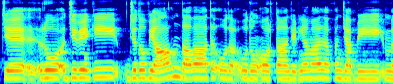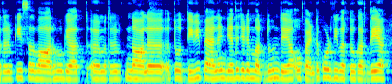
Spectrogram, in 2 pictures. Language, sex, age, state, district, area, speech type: Punjabi, female, 18-30, Punjab, Tarn Taran, rural, spontaneous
